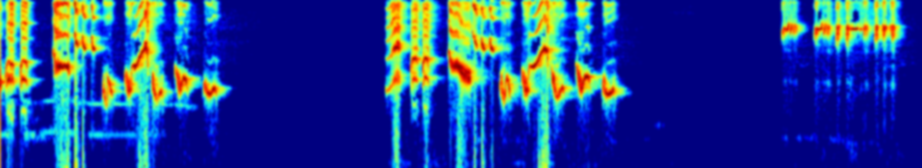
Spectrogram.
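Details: Caged orange-headed thrush (Bali), loud master song for training other songbirds: two phrases of descending whistled notes and chatter, then a short high buzzy trill after a pause.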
